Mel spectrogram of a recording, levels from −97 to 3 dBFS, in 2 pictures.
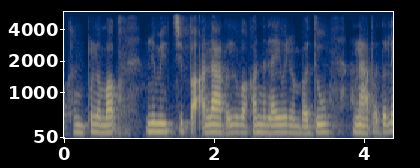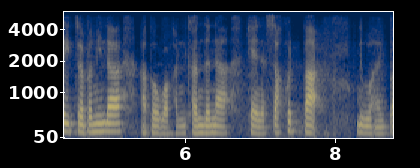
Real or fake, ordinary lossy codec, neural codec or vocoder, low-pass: fake; none; codec, 16 kHz, 1 kbps, X-Codec, HuBERT features, trained on LibriSpeech; 5.4 kHz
